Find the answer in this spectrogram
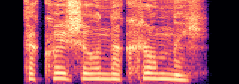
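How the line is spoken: Breathless exclamation. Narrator (Russian): выдохнула Ари

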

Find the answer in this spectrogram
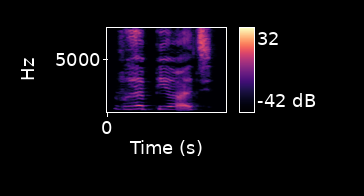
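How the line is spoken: Moaning. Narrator (Russian): простонала Наташа

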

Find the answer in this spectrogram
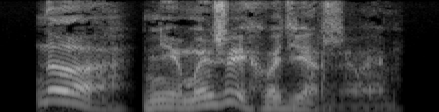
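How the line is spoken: Grumbling. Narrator (Russian): проворчал Остряк

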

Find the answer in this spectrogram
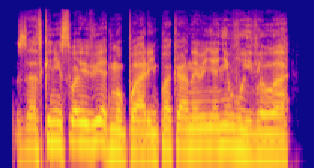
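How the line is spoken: Guard's menacing gritted teeth. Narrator (Russian): процедил с угрозой первый гвардеец

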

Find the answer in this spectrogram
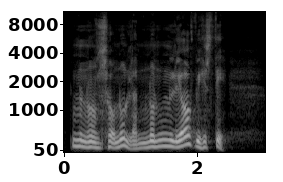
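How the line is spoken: Frightened woman stammering. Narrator (Italian): una piccola e grassa donna che, spaventata, balbettò

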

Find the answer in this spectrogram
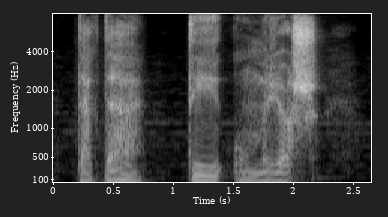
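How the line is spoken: Whisper. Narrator (Russian): прошептал

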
